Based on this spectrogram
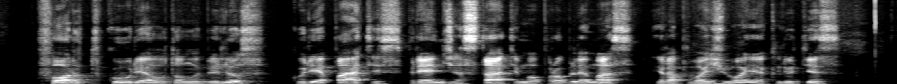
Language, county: Lithuanian, Vilnius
